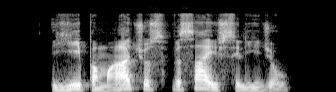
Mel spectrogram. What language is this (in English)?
Lithuanian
